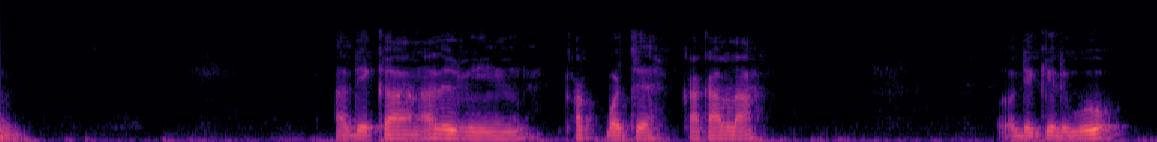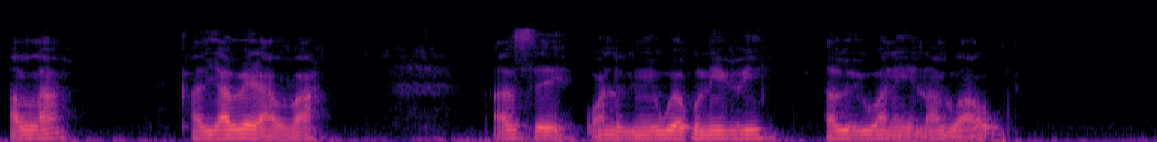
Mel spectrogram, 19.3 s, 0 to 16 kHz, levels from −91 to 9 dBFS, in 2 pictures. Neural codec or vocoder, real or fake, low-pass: codec, 16 kHz, 4.8 kbps, FACodec; fake; 7.2 kHz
